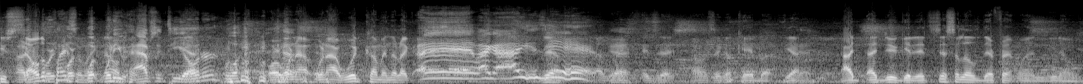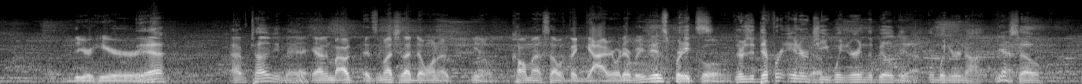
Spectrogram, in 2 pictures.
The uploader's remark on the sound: On location at his sports bar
